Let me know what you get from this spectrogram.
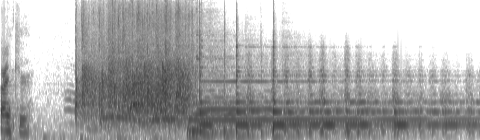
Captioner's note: applause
